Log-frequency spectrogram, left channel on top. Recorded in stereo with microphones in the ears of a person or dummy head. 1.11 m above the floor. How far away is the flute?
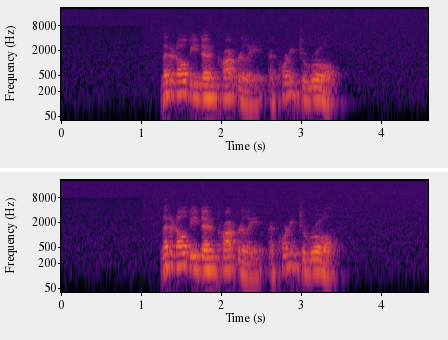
I don't hear a flute.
